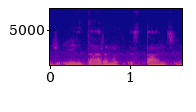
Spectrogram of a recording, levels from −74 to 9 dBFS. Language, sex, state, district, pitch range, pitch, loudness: Garhwali, male, Uttarakhand, Tehri Garhwal, 75-85 Hz, 80 Hz, -31 LUFS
